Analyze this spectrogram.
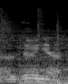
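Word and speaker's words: Ozuna: from the Braves going deep batting fifth Dunya odunia that's how it's pronounced uh Rayleigh really love the call from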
